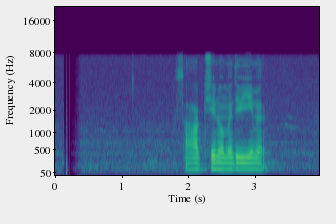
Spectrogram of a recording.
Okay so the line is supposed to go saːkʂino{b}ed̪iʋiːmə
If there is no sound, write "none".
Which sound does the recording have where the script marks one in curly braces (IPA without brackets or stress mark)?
m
